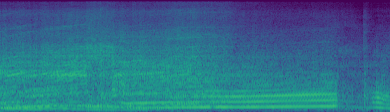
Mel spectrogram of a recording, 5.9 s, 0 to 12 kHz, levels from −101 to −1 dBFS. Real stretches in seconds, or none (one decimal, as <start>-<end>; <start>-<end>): 0.0-5.0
